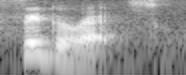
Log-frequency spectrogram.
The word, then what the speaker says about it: cigarettes: La C y la I siempre tienen un sonido que es como si fuera una S, ¿vale? Cigarettes, como city, ¿vale?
